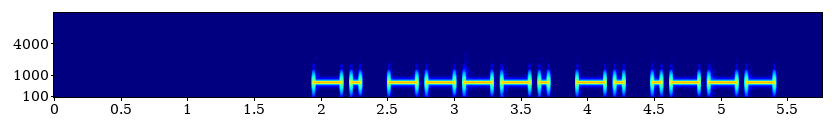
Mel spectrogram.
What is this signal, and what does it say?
Morse code, heard as a keyed tone, about 17 wpm, 700 Hz. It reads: N9NJ
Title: USA Call Signs - 4 Characters - Repeated 2x - 17wpm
